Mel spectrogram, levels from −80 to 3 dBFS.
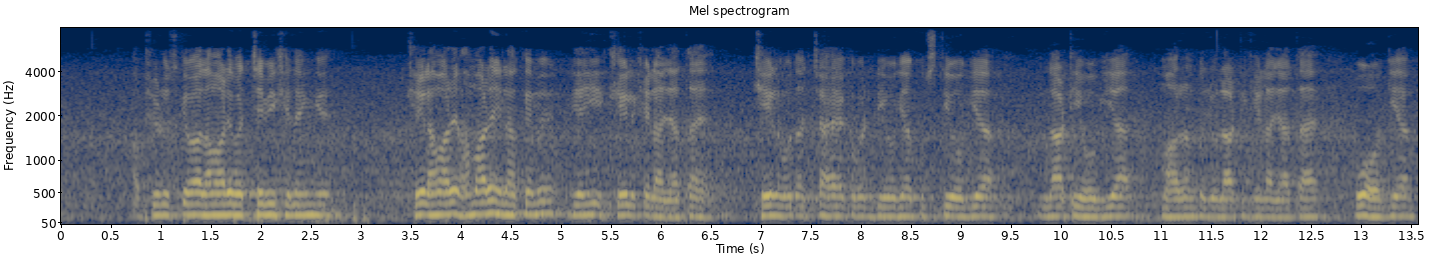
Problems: constant background noise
